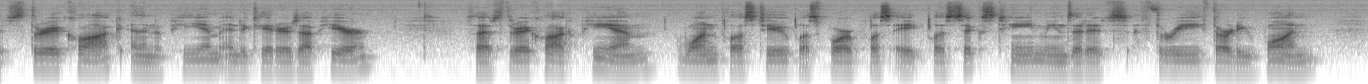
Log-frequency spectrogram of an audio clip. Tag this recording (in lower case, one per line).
speech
